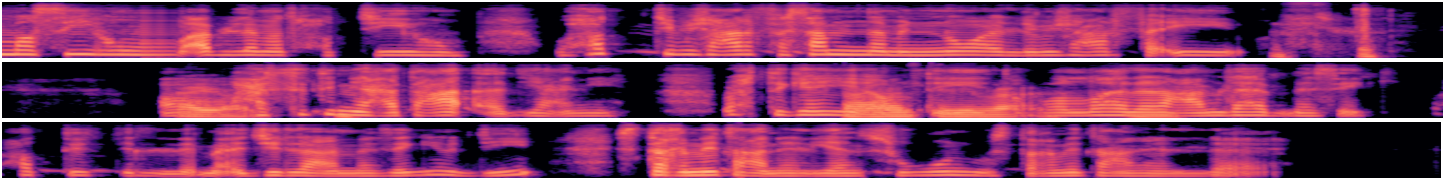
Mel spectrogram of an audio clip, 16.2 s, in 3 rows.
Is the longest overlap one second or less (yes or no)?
no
